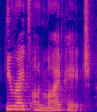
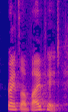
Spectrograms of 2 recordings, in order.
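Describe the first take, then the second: First: Said in the usual way. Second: Writes on my page, higher and louder on writes; indignant repeat, "writes" punched loud; outraged emphasis. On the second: Real, not acted. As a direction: hit "writes" in disbelief.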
